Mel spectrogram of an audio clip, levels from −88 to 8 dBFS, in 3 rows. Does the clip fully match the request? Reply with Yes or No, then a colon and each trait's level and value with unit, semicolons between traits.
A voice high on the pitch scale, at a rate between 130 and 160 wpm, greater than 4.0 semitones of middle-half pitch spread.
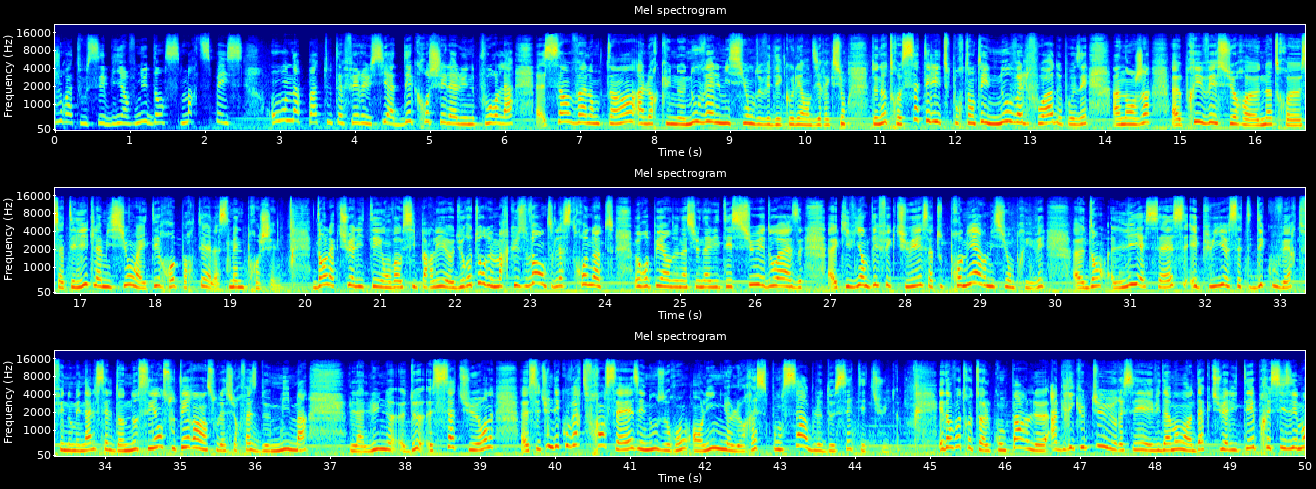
Yes: very high, 275 Hz; average, 150 wpm; average, 4.6 semitones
